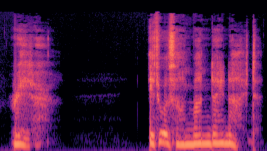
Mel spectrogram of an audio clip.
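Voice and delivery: plain reading voice

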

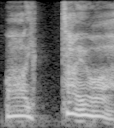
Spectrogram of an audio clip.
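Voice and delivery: whispered, wincing under the breath; pained whisper. Retold or imitated. Senior comedian whispering about his torn abs, pained whisper. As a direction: breathe it out like it hurts. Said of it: "っつって".

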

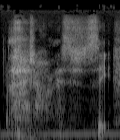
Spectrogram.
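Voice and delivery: whispered disgust. Real, not acted. Friend whispering disgust at Burning Man dust. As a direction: whisper it with distaste.

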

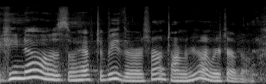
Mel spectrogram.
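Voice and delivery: mock muttering, trailing into a mumble; under-the-breath grumbling. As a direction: grumble to yourself about the husband. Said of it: "And under my breath, I'm going".

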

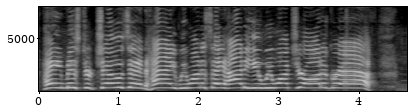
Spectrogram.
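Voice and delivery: put-on very high-pitched kids clamoring; high, eager kiddie voice; excited youngins. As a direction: squeal it like pestering young fans. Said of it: "a bunch of them start banging on the door".

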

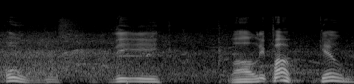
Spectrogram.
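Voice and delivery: low, dopey munchkin impression; Lollipop Guild voice. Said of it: "that Lollipop Guild guy".

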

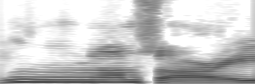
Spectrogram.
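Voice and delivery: slow, drawn-out sheepish dog voice; mock-remorseful dog, stretched out; apologetic dog. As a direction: draw out a guilty puppy's apology. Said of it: "and he's like".

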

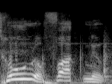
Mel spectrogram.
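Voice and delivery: ordinary delivery

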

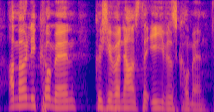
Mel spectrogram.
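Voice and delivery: normal talking voice

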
